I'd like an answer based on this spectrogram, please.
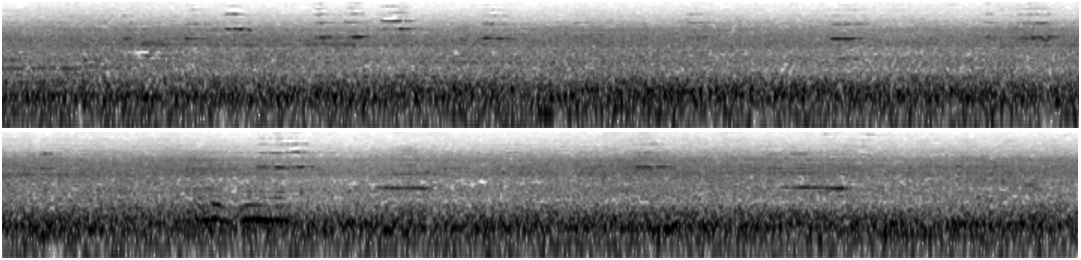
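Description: Steady road traffic noise from motorcycles and cars passing.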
